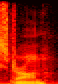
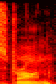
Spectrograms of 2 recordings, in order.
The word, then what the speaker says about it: Strachan: It's actually, you pronounce it Mike Strawn. Strawn? Strawn. How does Mike Strachan pronounce his name? His last name is pronounced Strawn. The things you learn. What? The CH is silent?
